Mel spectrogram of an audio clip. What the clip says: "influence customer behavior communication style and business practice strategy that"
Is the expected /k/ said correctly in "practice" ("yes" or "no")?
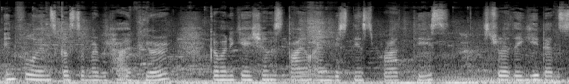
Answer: no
